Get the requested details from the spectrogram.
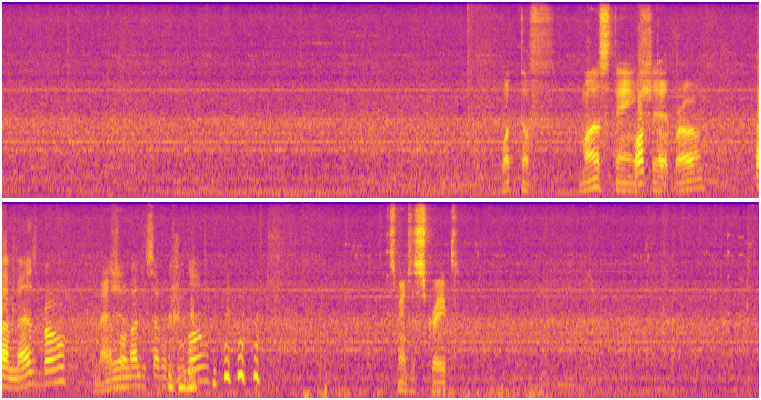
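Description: A car engine idles.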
